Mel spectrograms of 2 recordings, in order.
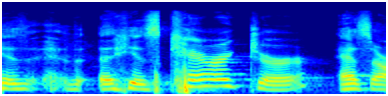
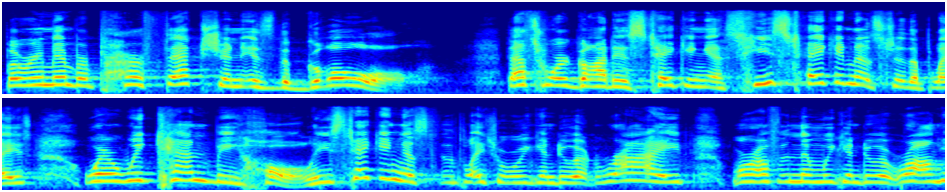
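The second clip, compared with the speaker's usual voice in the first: rising, louder, higher preaching; 4 semitones higher, 3 dB louder than usual. Acted. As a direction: build the crowd with rising fervor. Preaching builds up.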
